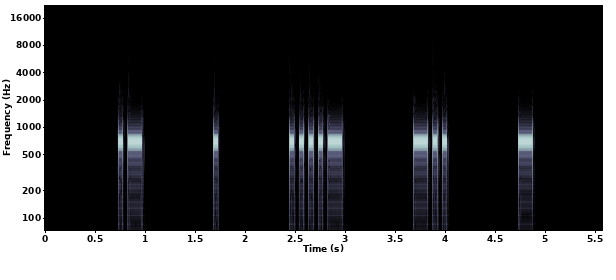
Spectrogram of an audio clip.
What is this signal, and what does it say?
Morse code, heard as a keyed tone, about 25 wpm, spaced as for 10 wpm, 700 Hz. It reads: AE4DT
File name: Lesson 16g - Letter c - Call Signs 25wpm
